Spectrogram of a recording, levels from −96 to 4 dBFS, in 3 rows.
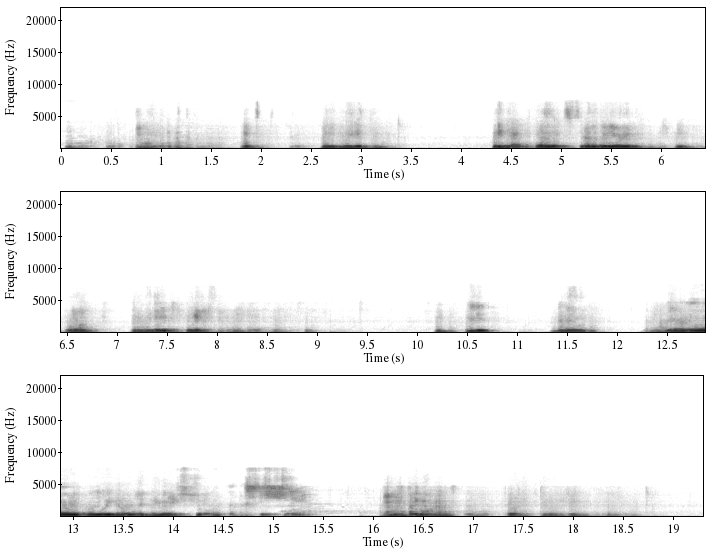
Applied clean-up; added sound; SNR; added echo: neural mask model DeepFilterNet 3.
